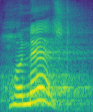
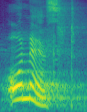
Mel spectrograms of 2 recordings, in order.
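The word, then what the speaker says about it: honest: पहला letter H है, लेकिन यहाँ पर इस नाउन में ये जो एच का यूज़ हुआ है वो साइलेंट है। इसको हम हॉनेस्ट ऐसे प्रोनाउंस नहीं करते, बल्कि कैसे प्रोनाउंस करते हैं? ऑनेस्ट, ठीक है।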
